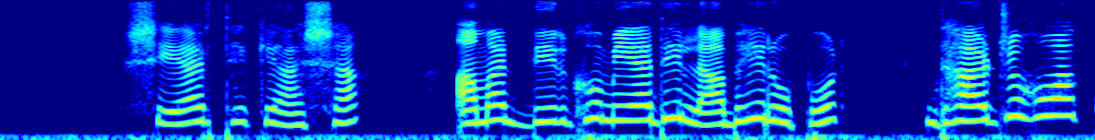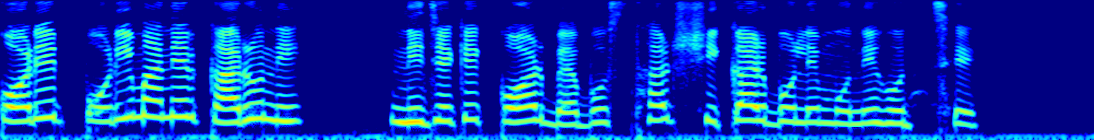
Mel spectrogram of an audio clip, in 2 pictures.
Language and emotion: Bengali, sad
